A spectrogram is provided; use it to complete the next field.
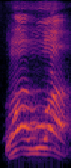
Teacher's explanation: واو کی ادائیگی ہونٹوں کی گولائی سے. ہاں پر بھی پیش ہے، واو پر زبر ہے، مگر یہ تمام تینوں کے تینوں ہونٹ گول ہوں گے.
